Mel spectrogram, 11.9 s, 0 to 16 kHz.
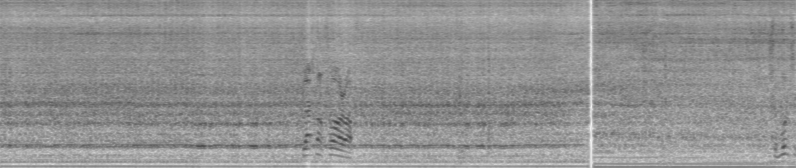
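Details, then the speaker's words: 1974 VW Passat B1 with swapped-in GTI engine, ignition timing just set with a timing light: even, steady idle with a constant hum and no knocks or misses; engine running sweet, normal idle. "And as you can hear, the engine's running sweet."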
